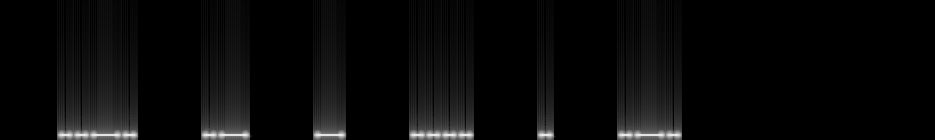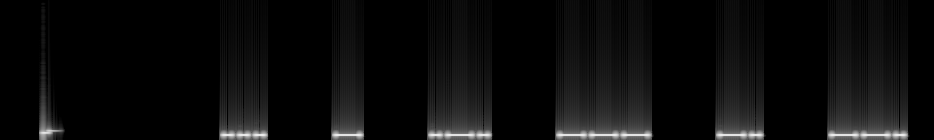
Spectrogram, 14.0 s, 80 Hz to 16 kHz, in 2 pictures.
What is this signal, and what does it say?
Morse code, heard as a keyed tone, about 20 wpm, spaced as for 11 wpm, 700 Hz. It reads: FATHER STRONG
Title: 3x Character Spacing - Top 500 Words - 20wpm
